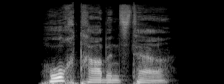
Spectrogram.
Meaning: inflection of hochtrabend: 1. strong/mixed nominative masculine singular superlative degree 2. strong genitive/dative feminine singular superlative degree 3. strong genitive plural superlative degree
- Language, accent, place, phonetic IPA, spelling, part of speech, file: German, Germany, Berlin, [ˈhoːxˌtʁaːbn̩t͡stɐ], hochtrabendster, adjective, De-hochtrabendster.ogg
